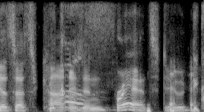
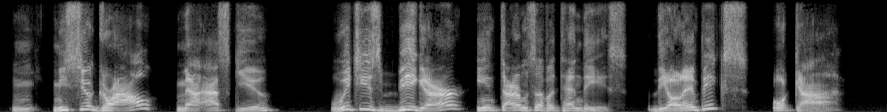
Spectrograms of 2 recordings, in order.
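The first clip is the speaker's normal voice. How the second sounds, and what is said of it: Exaggerated, bad fake French accent. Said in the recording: “I'm going to read in outrageous French accents ... why are you reading it in a horrible French accent? ... outrageous French accent”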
